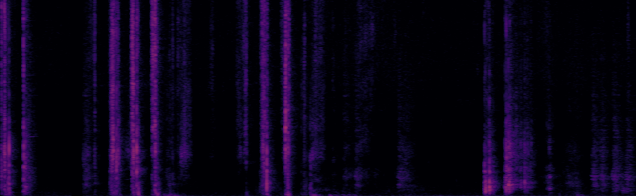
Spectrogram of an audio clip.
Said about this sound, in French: On va aller prendre une carte du Fallen Angels pour voir justement si on a un amplificateur de tirage.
